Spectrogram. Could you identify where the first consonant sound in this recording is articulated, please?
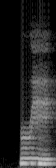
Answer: alveolar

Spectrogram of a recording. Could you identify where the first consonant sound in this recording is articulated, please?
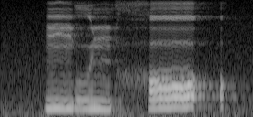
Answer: velar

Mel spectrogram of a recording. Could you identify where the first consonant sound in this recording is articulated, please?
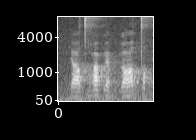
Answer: palatal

